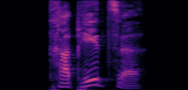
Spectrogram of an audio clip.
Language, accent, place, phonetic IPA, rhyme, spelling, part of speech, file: German, Germany, Berlin, [tʁaˈpeːt͡sə], -eːt͡sə, Trapeze, noun, De-Trapeze.ogg
- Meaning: nominative/accusative/genitive plural of Trapez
